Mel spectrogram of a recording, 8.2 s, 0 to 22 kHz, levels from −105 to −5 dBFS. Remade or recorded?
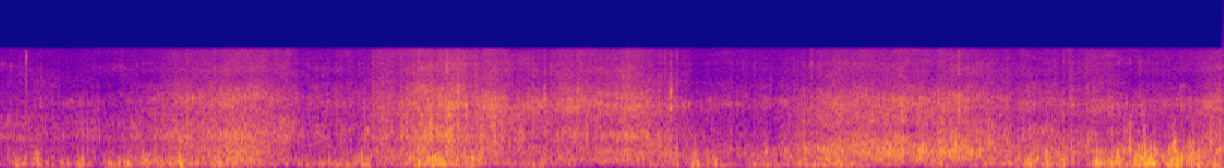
remade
